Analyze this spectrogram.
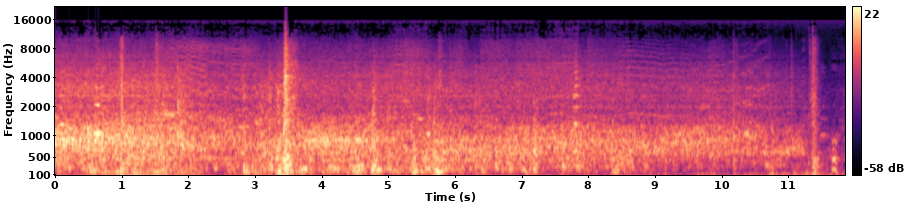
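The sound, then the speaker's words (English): Steady rumbling roar of a moving train, with sharp metallic clanks and clicks breaking through at intervals as someone walks across the bumpy gap between railroad cars into car 12. “I always wondered what prevents you from just catapulting out of the train when that happens.”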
